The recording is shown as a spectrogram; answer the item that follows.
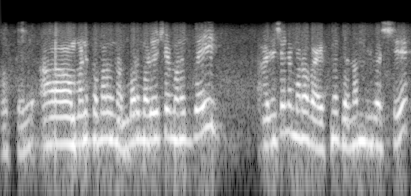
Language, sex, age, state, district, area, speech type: Gujarati, male, 18-30, Gujarat, Ahmedabad, urban, conversation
